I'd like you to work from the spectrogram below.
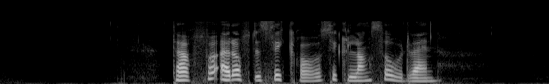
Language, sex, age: Norwegian, female, 50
